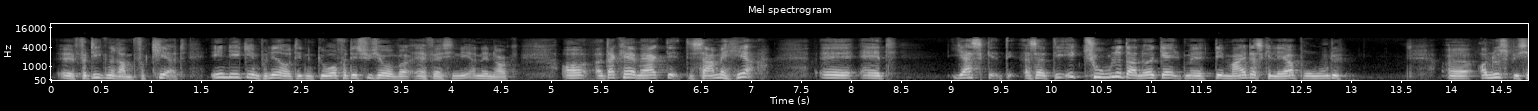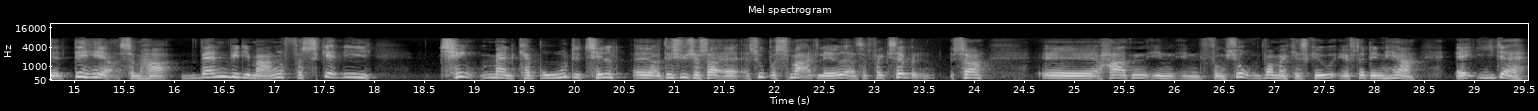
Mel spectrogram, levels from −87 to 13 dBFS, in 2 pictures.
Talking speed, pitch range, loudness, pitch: 205 wpm, 165-215 Hz, -16 LUFS, 185 Hz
